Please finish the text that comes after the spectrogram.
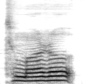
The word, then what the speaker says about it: tomorrow: Tomorrow is similarly like borrow, not borrow, borrow or sorrow. Tomorrow, borrow, sorrow. These three words sound similar.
